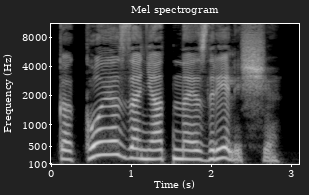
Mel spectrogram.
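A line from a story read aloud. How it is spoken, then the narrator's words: Sarcastic remark. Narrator (Russian): язвительно заметил Ивар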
